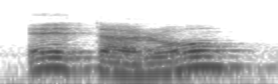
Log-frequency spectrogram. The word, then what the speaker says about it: eta: In archaic Greek alphabet is heta, which is the same with later eta, because Greek language suffered change throughout ages, millennia, and is named suffers these changes. Eta, eta, and now is pronounced E.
